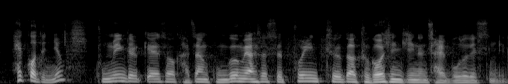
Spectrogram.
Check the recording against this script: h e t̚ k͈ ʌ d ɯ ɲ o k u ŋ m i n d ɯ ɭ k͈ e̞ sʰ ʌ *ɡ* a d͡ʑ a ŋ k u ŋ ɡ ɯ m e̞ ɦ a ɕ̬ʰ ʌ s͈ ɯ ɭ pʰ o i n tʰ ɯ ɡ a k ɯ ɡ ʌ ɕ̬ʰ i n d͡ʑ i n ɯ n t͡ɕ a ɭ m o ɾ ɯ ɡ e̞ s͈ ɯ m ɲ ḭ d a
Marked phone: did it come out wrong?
yes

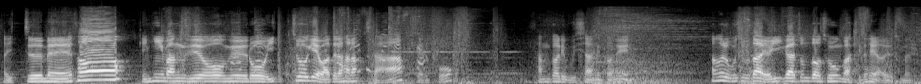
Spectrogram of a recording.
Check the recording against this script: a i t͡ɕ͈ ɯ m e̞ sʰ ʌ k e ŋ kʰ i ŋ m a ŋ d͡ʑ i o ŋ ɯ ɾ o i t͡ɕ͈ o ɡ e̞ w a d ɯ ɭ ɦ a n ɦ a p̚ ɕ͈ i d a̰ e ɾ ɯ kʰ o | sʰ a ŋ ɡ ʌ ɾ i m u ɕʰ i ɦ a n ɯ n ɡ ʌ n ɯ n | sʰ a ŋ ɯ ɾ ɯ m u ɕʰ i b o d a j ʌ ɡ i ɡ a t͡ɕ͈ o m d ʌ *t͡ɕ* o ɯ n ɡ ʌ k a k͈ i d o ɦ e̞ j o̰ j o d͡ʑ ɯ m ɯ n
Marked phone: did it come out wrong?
no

